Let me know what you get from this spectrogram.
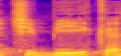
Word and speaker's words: Tibica: Tibica é uma forma carinhosa, era o tio Bica, né? E aí vira o Tibica, assim, porque vai, a gente vai, em Minas a gente vai comendo algumas, algumas vogais, assim, mesmo algumas letras às vezes, algumas sílabas.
